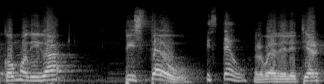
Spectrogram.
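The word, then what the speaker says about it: πιστεύω: Y como del griego se pronuncia como, diga, pisteu.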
